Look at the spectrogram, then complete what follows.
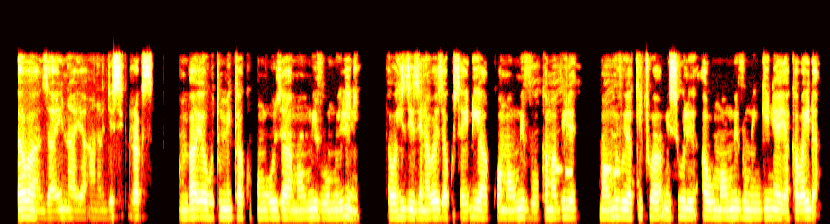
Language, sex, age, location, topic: Swahili, male, 18-24, Wajir, health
